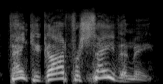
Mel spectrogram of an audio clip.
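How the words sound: It is said warmly, like talking to someone.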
